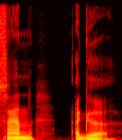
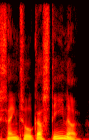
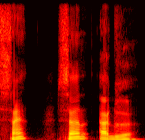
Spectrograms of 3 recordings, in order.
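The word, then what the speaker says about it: Saint Agur: It's pronounced San Agur, not, as I started off saying, Saint Augustino. So we've gone from Saint Augustino or something, Auguran or something, to it's San. It's spelt Saint, but pronounced San Agur.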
